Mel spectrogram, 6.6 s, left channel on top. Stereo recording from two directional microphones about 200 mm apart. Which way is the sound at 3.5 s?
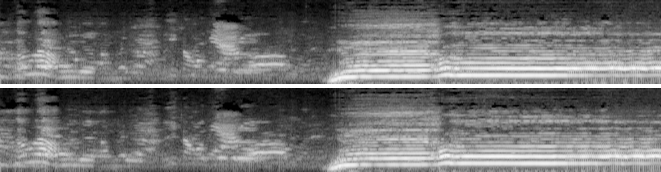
10° left (ahead or behind).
